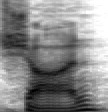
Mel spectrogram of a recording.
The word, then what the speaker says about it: Chaon: And I just wanted to remind your listeners that even though the name is pronounced Shaun, it's spelled C-H-A-O-N, which is very confusing for many on the radio.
